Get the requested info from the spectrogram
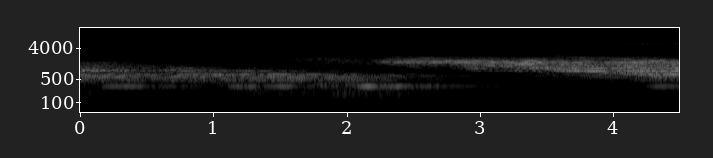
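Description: Electroacoustic live-electronics music made in Csound and Max/MSP: a dense, ping-like texture over a low tone pulsing on and off, with a higher band of sound gliding steadily upward in pitch through the second half.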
